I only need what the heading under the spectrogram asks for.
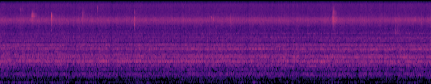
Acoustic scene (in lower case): restroom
